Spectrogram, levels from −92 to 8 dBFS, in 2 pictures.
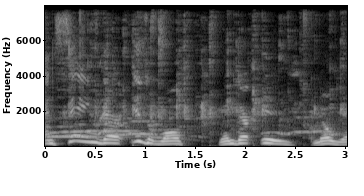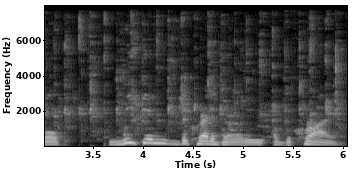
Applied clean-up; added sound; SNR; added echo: classical method log-MMSE.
